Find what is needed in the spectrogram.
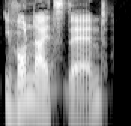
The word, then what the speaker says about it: Yvonne Nightstand: Apropos Yvonne Nightstand, weil ich glaube, ich habe die ganze Zeit ihren Namen falsch ausgesprochen. Ich betone das halt immer auf Nightstand, weil es halt Nachnamenbetonung ist, aber ich glaube, man müsste es so in einem Rutsch aussprechen. Yvonne Nightstand.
